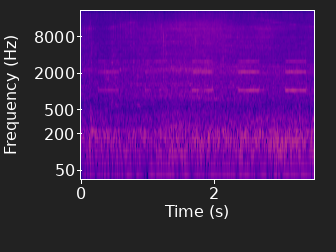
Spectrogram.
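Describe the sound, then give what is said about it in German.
A heavy wheel loader reverses down a slope at a construction site in the morning, its low diesel engine rumbling steadily while a high backup alarm beeps at regular intervals, four evenly spaced tones over the engine noise. “Ein Radlader rollt rückwärts den Hang hinab.”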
